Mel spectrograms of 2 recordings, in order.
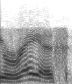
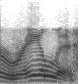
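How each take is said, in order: First: The middle consonant is a Y sound. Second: The middle consonant is an L sound. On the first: The speaker calls it right. "Reyes would be Reyes" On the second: The speaker calls it wrong. "instead of Rayless"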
